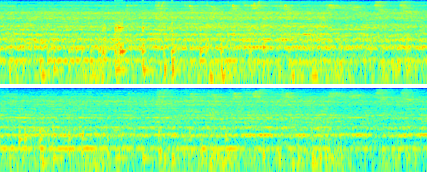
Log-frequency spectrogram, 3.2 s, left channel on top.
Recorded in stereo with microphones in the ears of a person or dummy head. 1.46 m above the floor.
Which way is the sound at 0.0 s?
60° left (ahead or behind).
